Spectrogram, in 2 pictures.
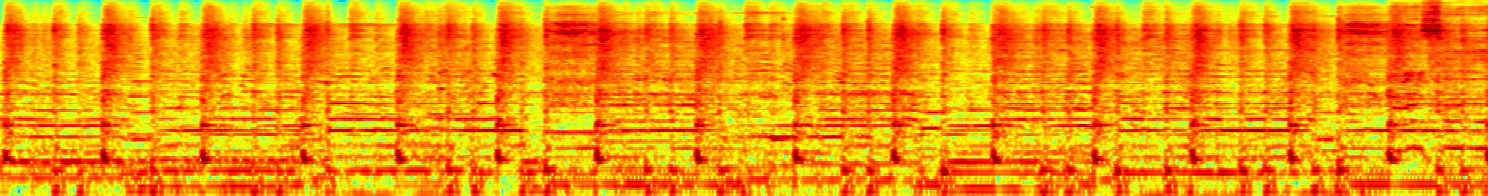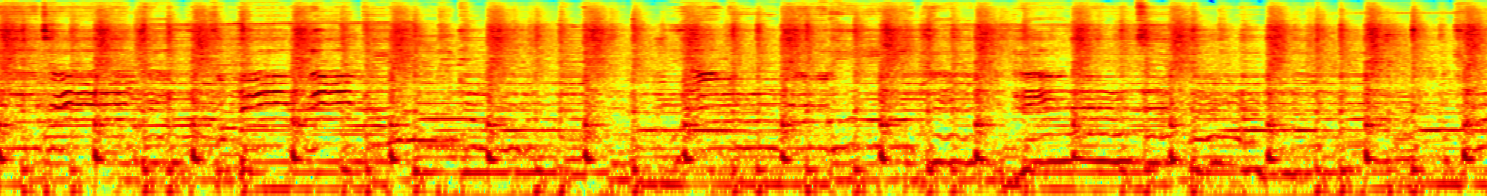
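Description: Live band playing amplified through a PA speaker: acoustic guitar and drum kit with a man singing into a microphone.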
